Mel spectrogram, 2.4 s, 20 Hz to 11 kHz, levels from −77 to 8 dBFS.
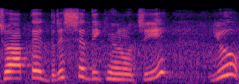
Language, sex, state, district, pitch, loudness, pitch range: Garhwali, female, Uttarakhand, Tehri Garhwal, 260 Hz, -19 LUFS, 235-325 Hz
